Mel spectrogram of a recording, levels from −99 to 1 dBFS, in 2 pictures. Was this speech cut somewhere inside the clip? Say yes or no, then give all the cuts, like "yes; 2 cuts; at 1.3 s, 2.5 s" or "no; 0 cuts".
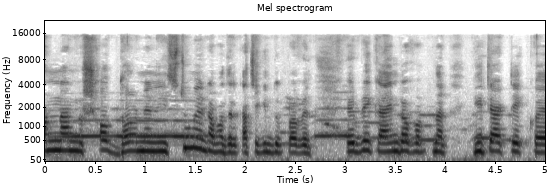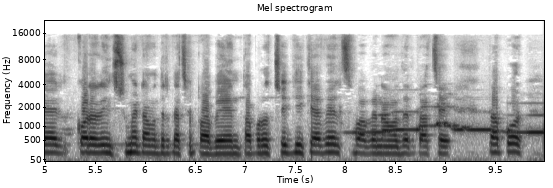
no; 0 cuts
